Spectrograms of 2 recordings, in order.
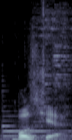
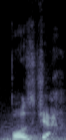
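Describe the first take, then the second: First: The middle consonant is a Y sound. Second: The middle consonant is a J sound.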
